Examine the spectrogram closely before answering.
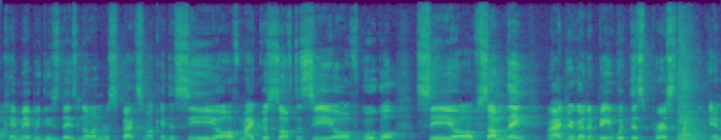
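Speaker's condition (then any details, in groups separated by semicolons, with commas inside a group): No condition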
